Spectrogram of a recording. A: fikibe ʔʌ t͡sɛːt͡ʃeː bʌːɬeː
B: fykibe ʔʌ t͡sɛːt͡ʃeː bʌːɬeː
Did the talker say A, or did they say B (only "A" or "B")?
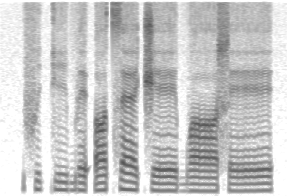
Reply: A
